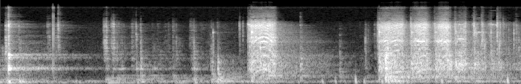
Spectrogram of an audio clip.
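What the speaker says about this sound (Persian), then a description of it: "پیچ این طرف هم میبندم." A power drill drives screws into a closet drawer rail, two short whirring bursts close by, separated by faint clicks and handling knocks.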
